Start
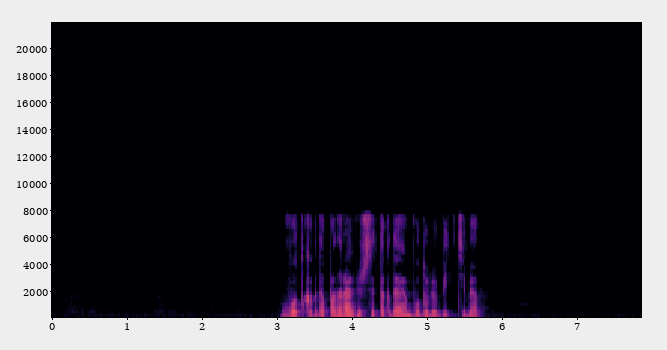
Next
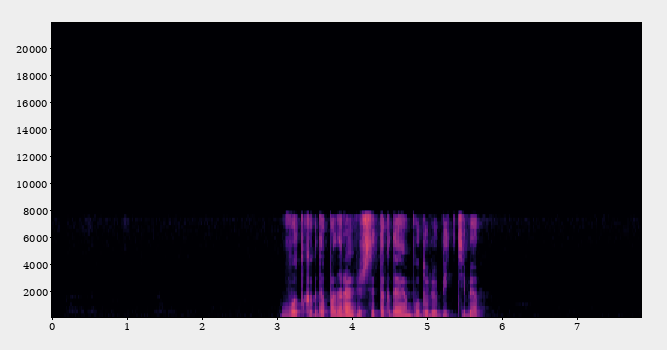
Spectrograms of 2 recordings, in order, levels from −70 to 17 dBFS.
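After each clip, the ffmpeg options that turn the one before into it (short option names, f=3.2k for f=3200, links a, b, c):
-af "bass=f=250:g=-5,treble=f=4k:g=14"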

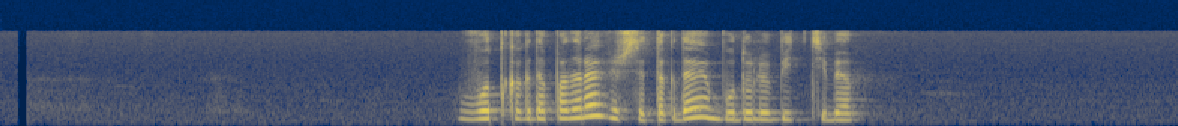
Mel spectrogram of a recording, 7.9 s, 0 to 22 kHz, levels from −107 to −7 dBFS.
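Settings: -af "highpass=130"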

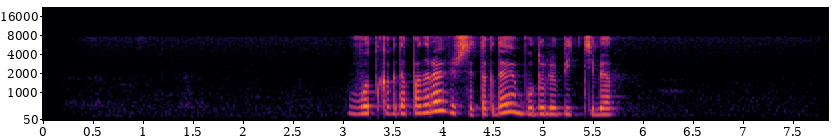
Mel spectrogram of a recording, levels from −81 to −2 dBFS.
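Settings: -af "dynaudnorm=f=160:g=5:m=8dB,volume=-6.5dB"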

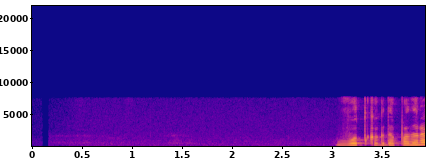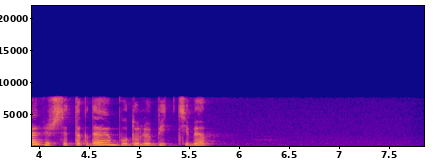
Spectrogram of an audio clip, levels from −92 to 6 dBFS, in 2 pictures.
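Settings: -af "lowpass=3.4k,volume=4dB"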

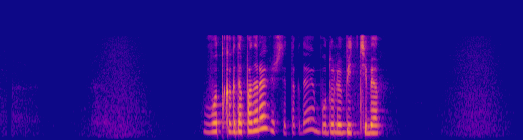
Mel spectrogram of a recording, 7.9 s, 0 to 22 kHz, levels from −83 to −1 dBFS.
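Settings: -af "aeval=exprs='val(0)*pow(10,-22*(0.5-0.5*cos(2*PI*0.56*n/s))/20)':c=same,volume=4dB"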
